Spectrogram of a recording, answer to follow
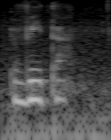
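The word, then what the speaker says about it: Βήτα: it's a a flat then we have Vita Vita makes the sound Vu it's equivalent to the English v v something you might have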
